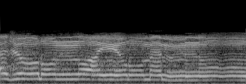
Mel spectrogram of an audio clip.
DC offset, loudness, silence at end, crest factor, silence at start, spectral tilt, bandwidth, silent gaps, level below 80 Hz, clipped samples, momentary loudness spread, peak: 0.5%; -20 LUFS; 0 s; 14 dB; 0 s; -6.5 dB/octave; 5.2 kHz; none; -58 dBFS; under 0.1%; 4 LU; -8 dBFS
